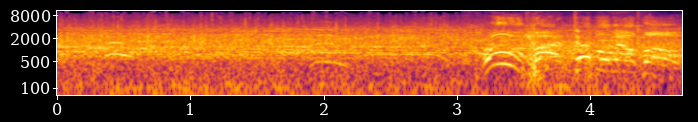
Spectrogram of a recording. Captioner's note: audience cheering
